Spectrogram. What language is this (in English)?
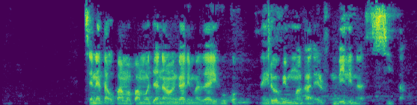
Swahili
